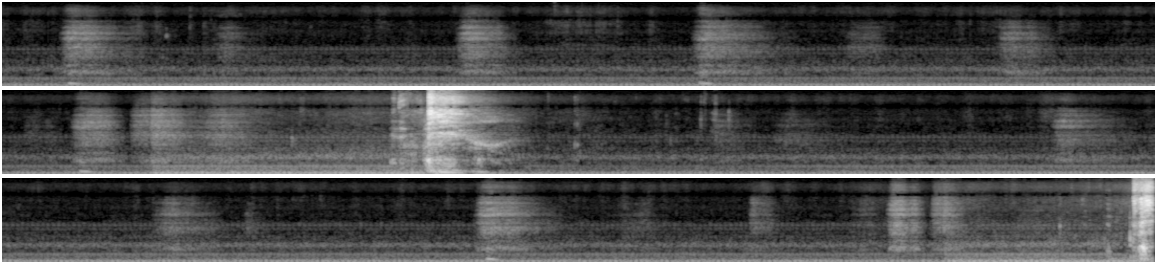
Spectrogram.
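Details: Loud, forceful, messy spray sneeze after a brief build-up breath, over steady car engine hum, onto the steering wheel; sneeze.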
